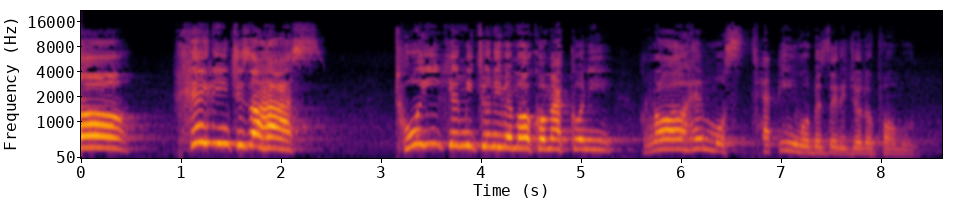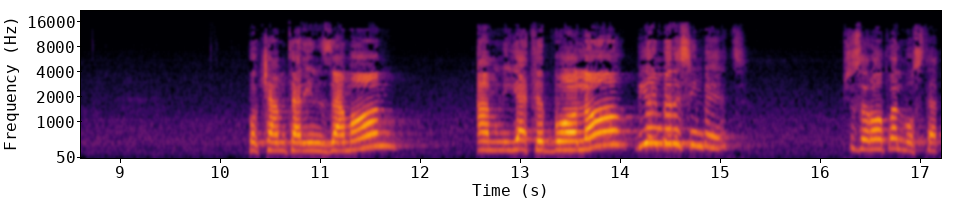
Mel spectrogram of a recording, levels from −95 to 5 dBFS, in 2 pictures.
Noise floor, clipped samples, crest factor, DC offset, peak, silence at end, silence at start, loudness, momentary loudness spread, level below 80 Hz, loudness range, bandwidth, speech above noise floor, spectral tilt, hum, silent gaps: -63 dBFS; under 0.1%; 20 dB; under 0.1%; -2 dBFS; 0.05 s; 0 s; -20 LUFS; 20 LU; -76 dBFS; 15 LU; 15.5 kHz; 42 dB; -2 dB/octave; none; none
